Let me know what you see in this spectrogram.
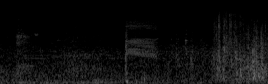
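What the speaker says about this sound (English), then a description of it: "Oh, the birds give you away" Crows cawing in a brutal action video game, a few harsh, scratchy caws rising out of a low ambient hum, fairly distant and alone with no talk.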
